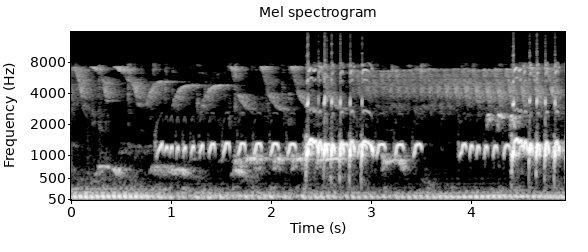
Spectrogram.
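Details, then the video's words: Local zebra doves singing as a lure to make other doves sing: chains of quick repeated coos rise into loud trilled bursts twice, with faint swooping chirps of other birds above and a constant low hum. "Suara Burung Perkutut Lokal Gacor OBAT MACET BUNYI, pancingan perkutut agar bunyi jamin NYAUT EMOSI"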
